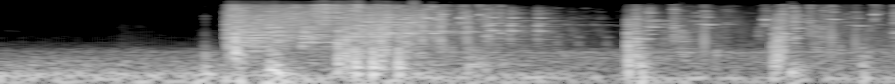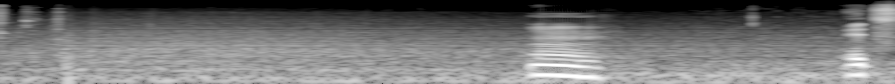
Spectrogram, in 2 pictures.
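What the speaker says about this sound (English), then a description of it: "That's breakable glass." Breakable glass shatters in the Boneworks VR game: a loud crash with tinkling shards, then several sharper breaks and clinks, alongside a voice talking.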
